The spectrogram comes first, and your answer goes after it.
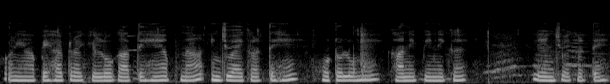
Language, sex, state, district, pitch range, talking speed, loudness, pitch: Hindi, female, Uttar Pradesh, Budaun, 180-195 Hz, 195 wpm, -27 LUFS, 185 Hz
